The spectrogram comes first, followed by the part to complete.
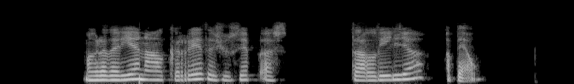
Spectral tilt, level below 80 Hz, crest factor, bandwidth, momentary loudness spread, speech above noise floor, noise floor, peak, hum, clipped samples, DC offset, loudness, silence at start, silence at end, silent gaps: -6 dB/octave; -56 dBFS; 18 dB; 7.4 kHz; 11 LU; over 71 dB; under -90 dBFS; -4 dBFS; none; under 0.1%; under 0.1%; -20 LUFS; 0.85 s; 0.95 s; 2.91-3.50 s, 4.33-4.44 s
